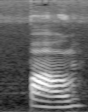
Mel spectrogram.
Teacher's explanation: Example, like in the vowel sound A, like in the word palm, the native speaker's jaws are wide apart. So Williamson called this as the open vowel sound.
